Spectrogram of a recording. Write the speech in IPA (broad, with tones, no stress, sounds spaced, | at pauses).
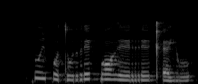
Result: kʷ iː˦ p ʊ˨ t u˨ r e˦ ɡ͡b ɔ˦ ɣ eː˨ r e˨˦ kʼ ɛ˨ j u˨˦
